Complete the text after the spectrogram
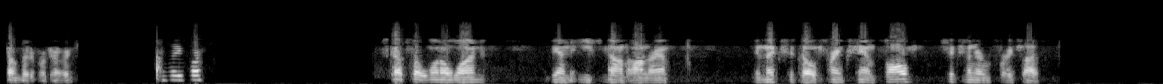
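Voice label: police department, scanner audio; ThompsonPeakHigh; SCTSDLE PD - PD2; ScottsdalePolice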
